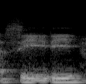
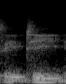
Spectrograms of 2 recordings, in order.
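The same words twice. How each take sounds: First: "city" with the T flapped to a soft D; American flap T. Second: "city" with a crisp T; British T. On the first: Teacher contrasting American city, flapped T. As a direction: say it like "siddy". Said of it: "ada namanya flap T". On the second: Teacher contrasting British and American city, crisp T. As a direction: clear T in the middle of "city". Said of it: "kalau British city". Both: Shown as a demonstration.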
